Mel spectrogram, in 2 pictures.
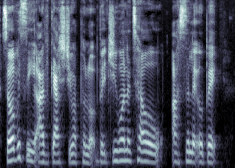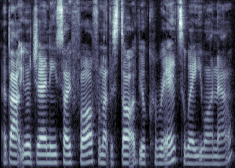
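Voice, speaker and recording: Woman host, low voice, friendly and laughing, interviewing a friend. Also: steady tone, fast. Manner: warm, laughs often, friendly. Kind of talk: reading an introduction, then casual interview.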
